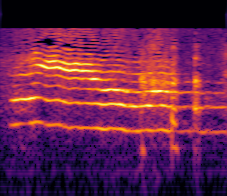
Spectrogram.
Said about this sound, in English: It's the cat. She's back.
